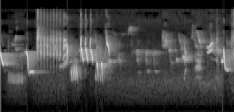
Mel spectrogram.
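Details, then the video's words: Song of the common nightingale, recommended for teaching contest birds such as the white-rumped shama: a low whistle, a fast rattling burst of repeated notes, then varied sharp upward and downward slurs. "MASTERAN SUARA BURUNG | Common nightingale Luscinia megarhynchos Pas untuk mengisi Murai Batu"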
